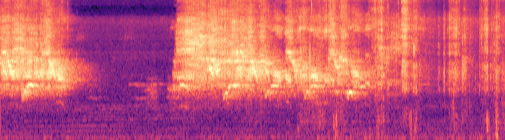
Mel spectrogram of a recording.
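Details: Rare White-crested laughingthrush giving loud, harsh, chattering cackles: a burst at the start, a short silent gap, then a long continuous raucous chorus that slowly eases off toward the end.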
